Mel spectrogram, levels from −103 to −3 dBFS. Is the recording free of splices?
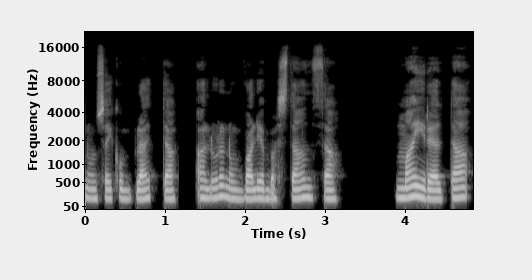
no; 2 cuts; at 1.4 s, 3.7 s

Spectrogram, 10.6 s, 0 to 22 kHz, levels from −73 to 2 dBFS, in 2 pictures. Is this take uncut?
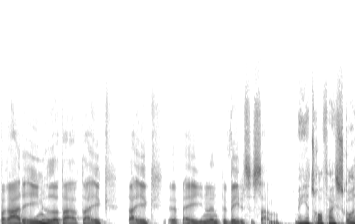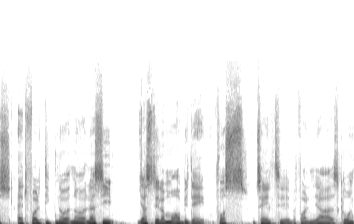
yes; 0 cuts

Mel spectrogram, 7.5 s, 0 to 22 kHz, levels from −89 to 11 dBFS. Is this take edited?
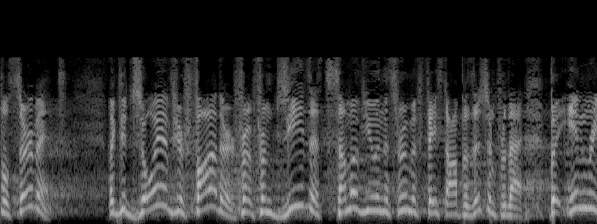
yes; 1 cut; at 4.0 s

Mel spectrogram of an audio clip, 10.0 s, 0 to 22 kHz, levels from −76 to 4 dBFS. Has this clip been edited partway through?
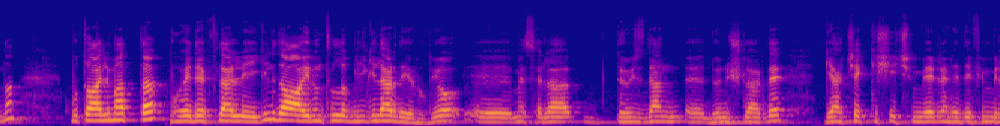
no; 0 cuts

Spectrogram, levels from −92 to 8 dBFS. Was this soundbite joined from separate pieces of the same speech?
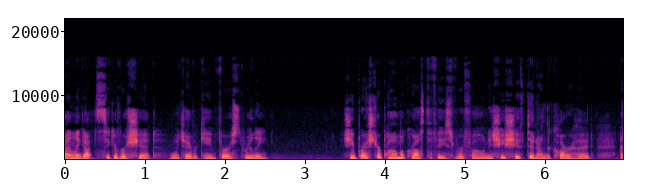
yes; 1 cut; at 3.3 s

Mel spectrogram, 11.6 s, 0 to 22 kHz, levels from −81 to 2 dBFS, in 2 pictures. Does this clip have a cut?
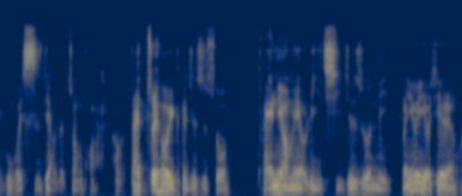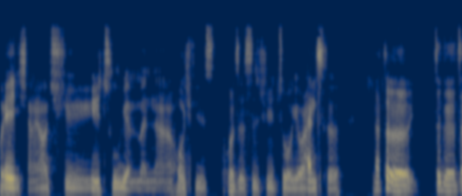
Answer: yes; 2 cuts; at 1.4 s, 5.0 s

